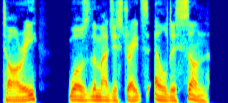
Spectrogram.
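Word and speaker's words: Taë: The child, whose name was Tay, pronounced Tari, was the magistrate's eldest son.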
